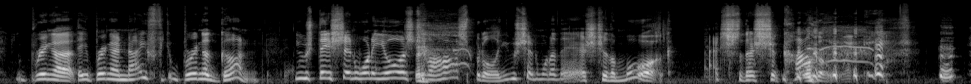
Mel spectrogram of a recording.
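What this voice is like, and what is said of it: Imitates another person's voice. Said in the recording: “a bad Connery impression ... That's the real Chicago accident ... Whatever Sean Connery's doing in that movie, that's that's the true accent”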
